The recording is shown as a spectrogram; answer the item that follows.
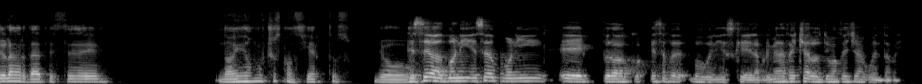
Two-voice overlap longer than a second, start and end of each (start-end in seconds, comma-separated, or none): none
